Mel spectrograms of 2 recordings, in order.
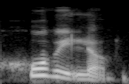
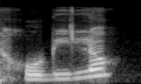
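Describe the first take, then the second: First: The stress is on the first syllable. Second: The stress is on the third syllable. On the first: It names a feeling of great joy. "En esta palabra hay una intensidad, hay un acento" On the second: Someone else already retired. "Aparece el acento en tres posiciones"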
